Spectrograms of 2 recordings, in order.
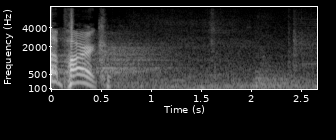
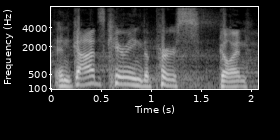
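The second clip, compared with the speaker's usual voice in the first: ordinary delivery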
